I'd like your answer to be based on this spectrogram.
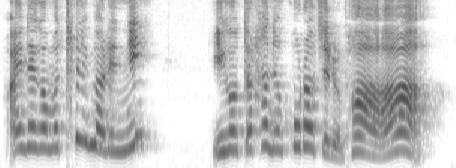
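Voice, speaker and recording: A woman plays a domineering older mother-in-law in a story drama. Her scolding is shrill and scornful, swinging widely in pitch with a haughty sneer. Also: lively intonation, normal speed. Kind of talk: Korean melodramatic story acting.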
